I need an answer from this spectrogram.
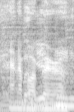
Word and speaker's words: Hanna-Barbera: Hanna-Barbera. I don't know how to say it. Hanna-Barbera.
